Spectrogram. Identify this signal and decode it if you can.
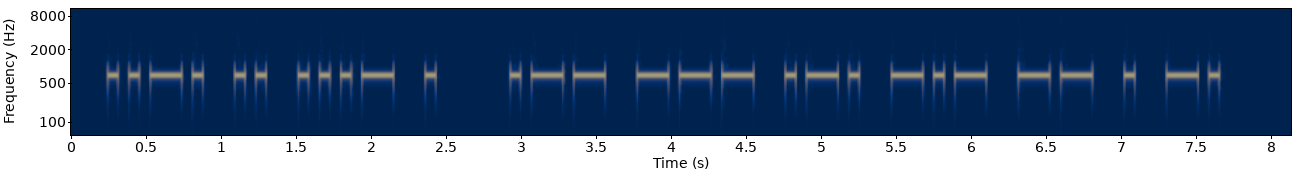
Morse code, heard as a keyed tone, about 17 wpm, 700 Hz. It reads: FIVE WORKMEN
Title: Pangram Challenge v2 - 17wpm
